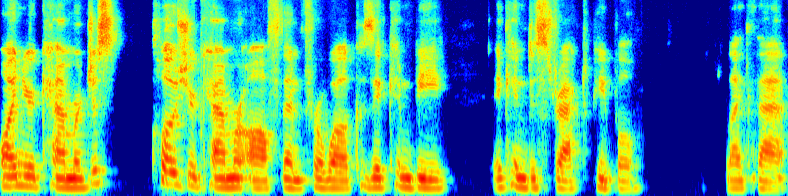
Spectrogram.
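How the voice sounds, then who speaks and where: A quiet background behind a woman's very deep, low-pitched voice. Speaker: Buddhist nun and teacher. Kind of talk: online dharma teaching. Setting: video call.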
